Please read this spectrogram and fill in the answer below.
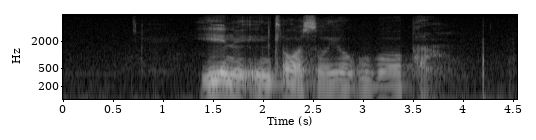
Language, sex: Zulu, male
